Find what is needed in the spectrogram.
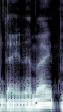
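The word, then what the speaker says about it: Die!Namite: Dynamite, donc ça se prononce comme Dynamite. En fait, c'est Die, D-I-E, comme le verbe mourir en anglais, point d'exclamation, Namite exactement comme DC, de tu oh, vois.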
